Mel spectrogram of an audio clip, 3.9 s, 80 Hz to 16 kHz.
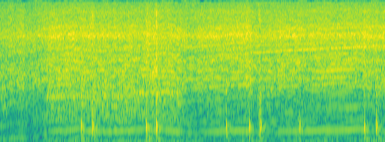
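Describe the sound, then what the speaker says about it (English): An F1 25 race car in a video game holds a steady, buzzing engine note with repeated sharp spikes and flutters as the revs shift, fairly quiet and with no talk. "I love the sound of the engine when you're coming off the limit of this game."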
